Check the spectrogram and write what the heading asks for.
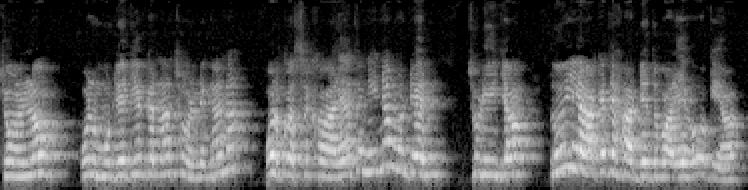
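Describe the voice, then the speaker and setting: A woman's voice: sits high, fairly quick, hardly any pauses, reverberant, far from the mic, dull audio. A woman playing a sarcastic, scolding grandmother in a family web drama.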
